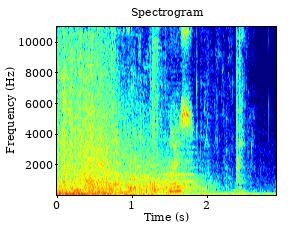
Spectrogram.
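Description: Gunshots burst loudly in quick succession.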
